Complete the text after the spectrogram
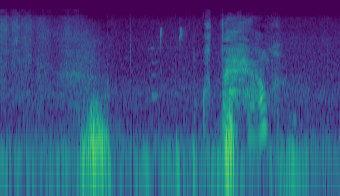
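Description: A pony snorts close by.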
